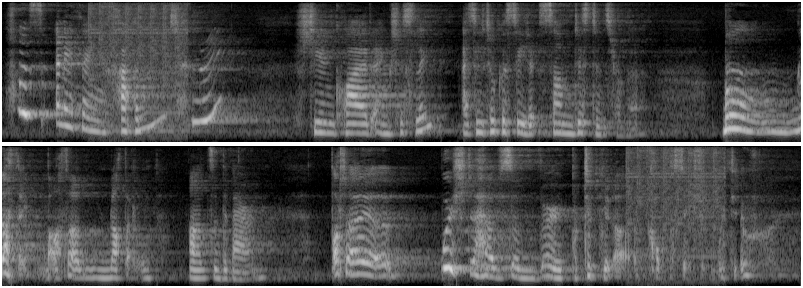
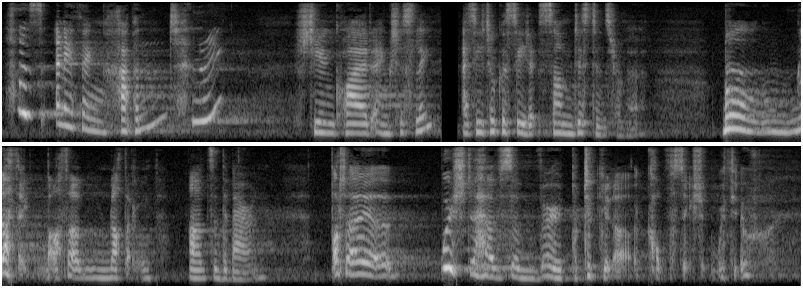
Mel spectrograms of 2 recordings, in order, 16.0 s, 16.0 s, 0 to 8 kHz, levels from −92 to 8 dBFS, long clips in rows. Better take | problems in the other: second | background sound (Mechanisms); 14 dB below the speech // room echo; dies away in 1.3 s

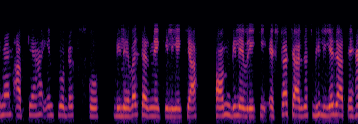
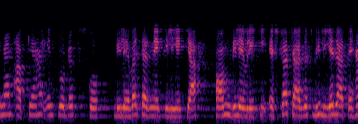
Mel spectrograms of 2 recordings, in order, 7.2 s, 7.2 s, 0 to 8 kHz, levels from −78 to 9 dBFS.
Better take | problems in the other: first | room echo; dies away in 2.9 s

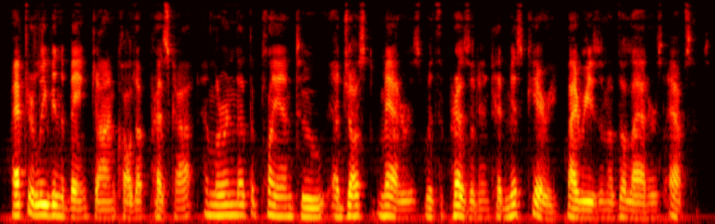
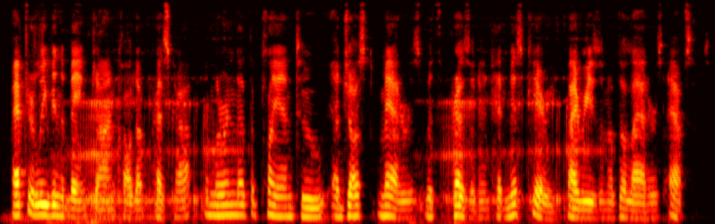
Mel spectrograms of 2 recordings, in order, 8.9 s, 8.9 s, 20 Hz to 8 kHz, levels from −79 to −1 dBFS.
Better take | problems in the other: first | noise reduction (neural mask model RNNoise)

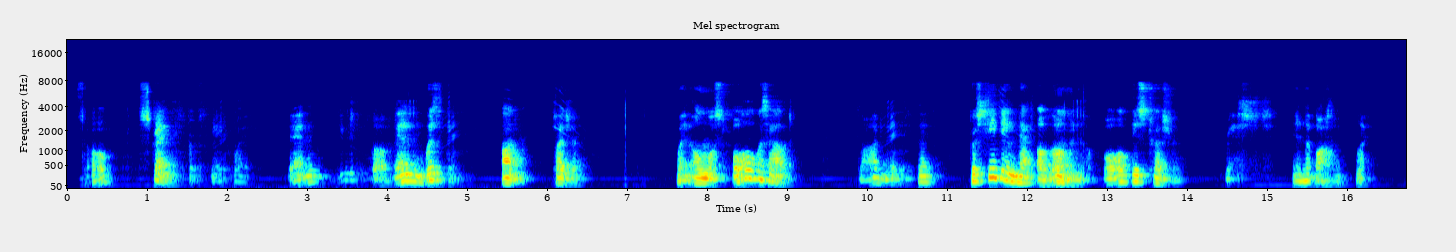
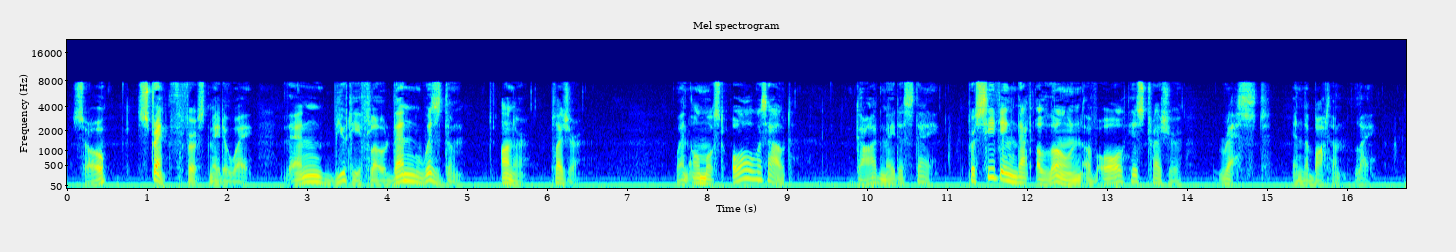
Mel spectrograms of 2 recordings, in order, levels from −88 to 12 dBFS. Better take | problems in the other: second | noise reduction (neural mask model DeepFilterNet 3)

